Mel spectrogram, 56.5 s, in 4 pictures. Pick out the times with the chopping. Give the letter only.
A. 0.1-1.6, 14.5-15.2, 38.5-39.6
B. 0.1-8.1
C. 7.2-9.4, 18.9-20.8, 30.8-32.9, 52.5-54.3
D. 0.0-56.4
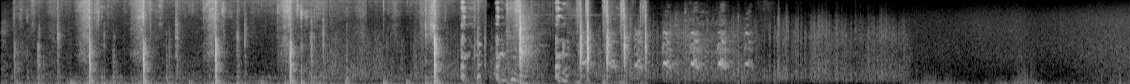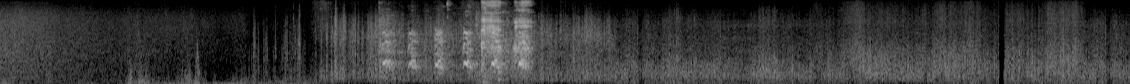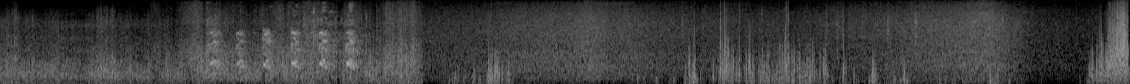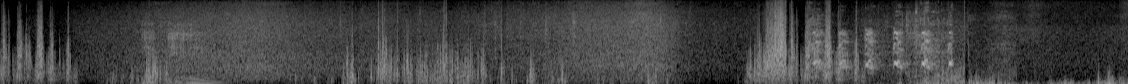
B.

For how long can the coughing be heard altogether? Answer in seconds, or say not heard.
3 s.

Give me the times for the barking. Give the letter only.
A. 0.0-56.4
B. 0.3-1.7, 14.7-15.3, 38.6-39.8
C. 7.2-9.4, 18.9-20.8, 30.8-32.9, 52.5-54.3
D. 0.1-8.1
C.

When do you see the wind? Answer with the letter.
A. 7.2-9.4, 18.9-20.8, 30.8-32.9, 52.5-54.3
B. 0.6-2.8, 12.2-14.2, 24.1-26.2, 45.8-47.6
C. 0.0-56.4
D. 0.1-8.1
C.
